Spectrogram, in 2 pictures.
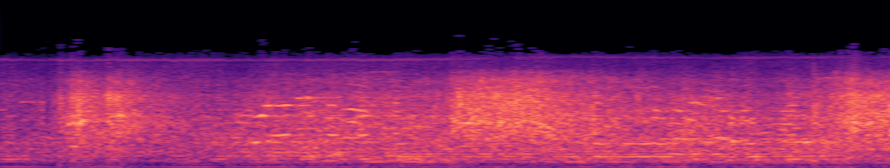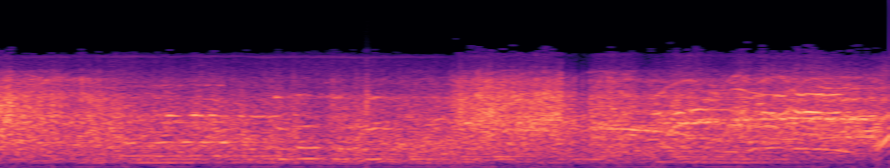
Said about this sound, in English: Goodings has supplied us with a little hand-clapping music.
